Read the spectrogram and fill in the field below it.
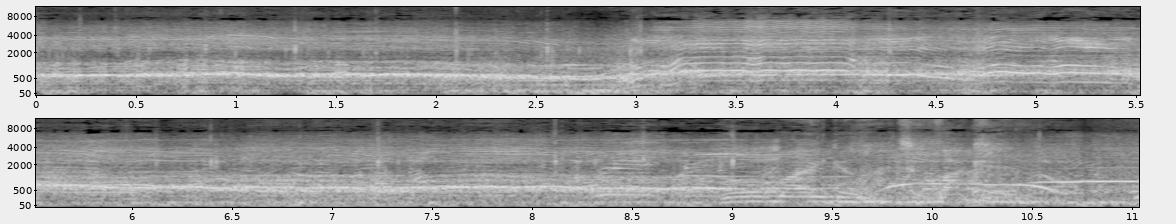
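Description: A rock band plays loudly through large loudspeakers outdoors.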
